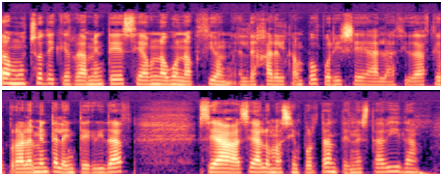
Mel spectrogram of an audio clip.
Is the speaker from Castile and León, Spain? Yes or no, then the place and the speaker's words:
yes; Valladolid, Castile and León, Spain; yo soy de Valladolid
